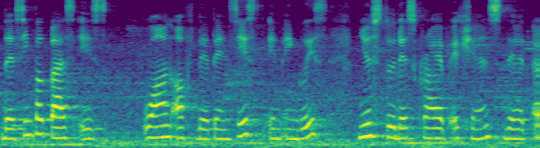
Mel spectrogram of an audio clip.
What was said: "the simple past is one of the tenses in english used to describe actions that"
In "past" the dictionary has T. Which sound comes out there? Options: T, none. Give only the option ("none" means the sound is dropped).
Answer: none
